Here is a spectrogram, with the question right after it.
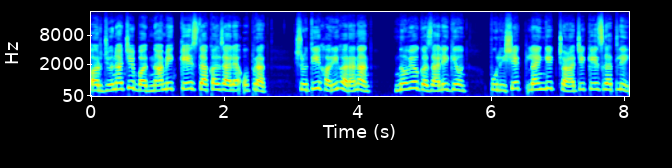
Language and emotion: Goan Konkani, neutral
